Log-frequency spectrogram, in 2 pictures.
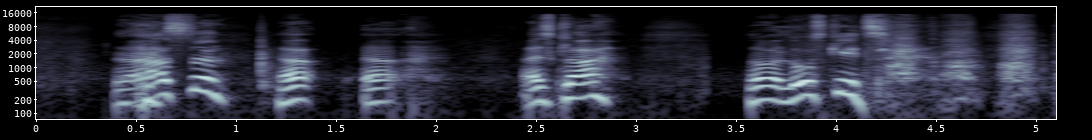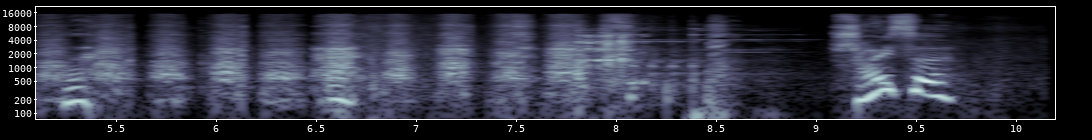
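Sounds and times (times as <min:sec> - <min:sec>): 
speech: 0:00.4 - 0:05.6, 0:09.2 - 0:09.9
hand saw cutting through wood: 0:04.2 - 0:08.2.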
